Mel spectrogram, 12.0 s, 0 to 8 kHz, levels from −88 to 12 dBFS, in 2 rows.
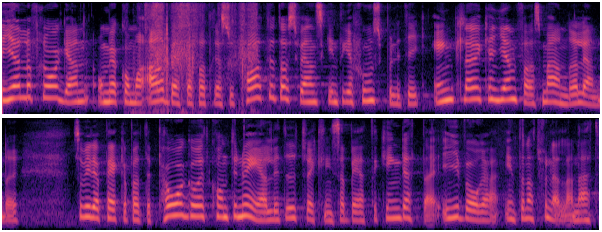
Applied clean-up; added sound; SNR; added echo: none; Crumpling, crinkling; 11 dB; none.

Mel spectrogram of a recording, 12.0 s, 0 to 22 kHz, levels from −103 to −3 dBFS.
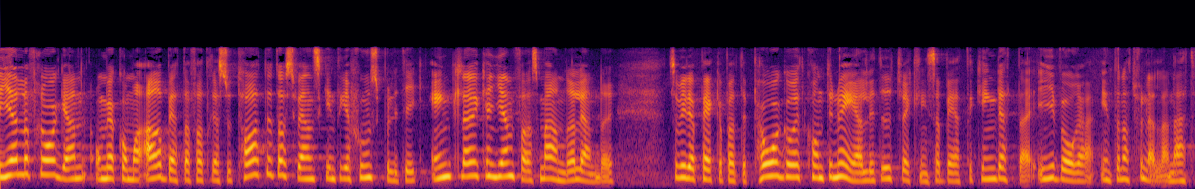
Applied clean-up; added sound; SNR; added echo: none; none; none; none.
